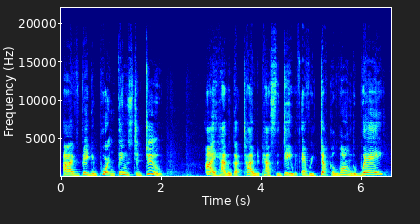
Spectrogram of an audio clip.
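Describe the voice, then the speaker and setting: A woman voicing a big, self-important male dump truck from a picture book, loud and bossy. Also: medium pitch, lively intonation, moderate pace, slightly rough.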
